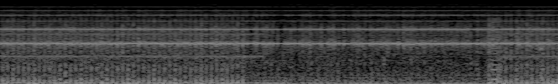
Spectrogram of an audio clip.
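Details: A steady high-pitched whine over hiss, never changing pitch, comes from a speaker output; electrical noise is suspected. Not confirmed.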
